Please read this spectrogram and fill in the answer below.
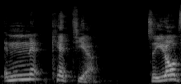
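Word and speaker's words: Nketiah: Nikitia. So you don't say N, you go N. Nikitia.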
